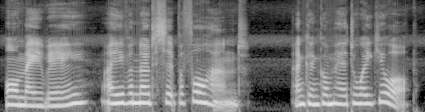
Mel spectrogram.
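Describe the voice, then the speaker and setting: In an ASMR comfort roleplay, a woman plays a gentle, protective sleep paralysis demon, speaking in a soothing, tender and reassuring way. Her voice sits high and moves briskly, and the recording is dry.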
